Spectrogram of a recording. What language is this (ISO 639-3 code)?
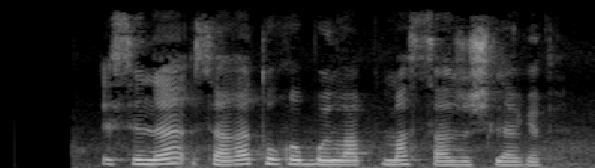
bak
